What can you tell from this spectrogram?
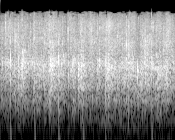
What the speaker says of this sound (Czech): zaslouží si potlesk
